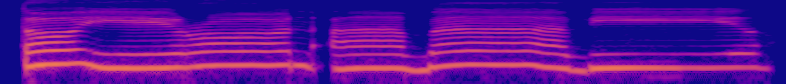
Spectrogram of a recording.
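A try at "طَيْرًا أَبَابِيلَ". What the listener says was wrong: Nah, di sini toiron, ronnya di situ ithar, tidak boleh ditahan. Toiron. Jangan ya. Toiron ababil.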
